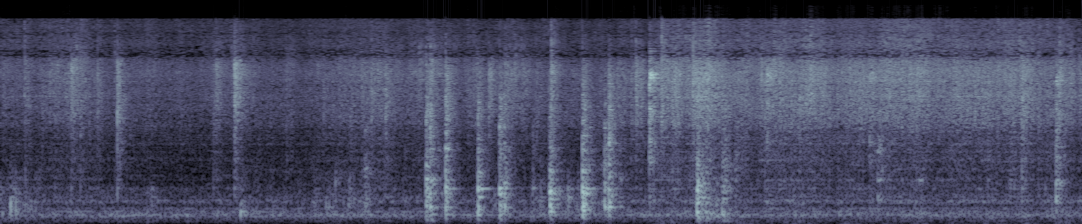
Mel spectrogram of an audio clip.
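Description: Mushrooms sizzle in a hot pan, with a steady frying hiss. A burst of stirring scrapes and clatters against the pan runs through the middle, close and loud, with no talking.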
